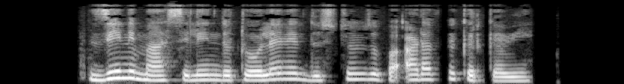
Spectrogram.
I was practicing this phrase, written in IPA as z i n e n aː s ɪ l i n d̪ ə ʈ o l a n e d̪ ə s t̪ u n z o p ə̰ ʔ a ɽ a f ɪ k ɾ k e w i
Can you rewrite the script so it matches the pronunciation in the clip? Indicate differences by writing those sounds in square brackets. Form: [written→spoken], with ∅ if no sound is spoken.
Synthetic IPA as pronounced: z i n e [n→m] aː s ɪ l i n d̪ ə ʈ o l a n e d̪ ə s t̪ u n z o p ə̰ ʔ a ɽ a f ɪ k ɾ k [e→a] w i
